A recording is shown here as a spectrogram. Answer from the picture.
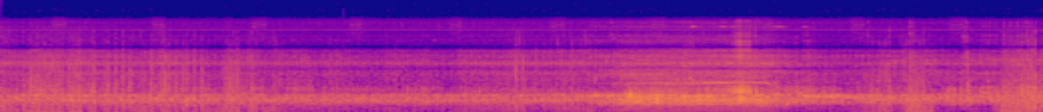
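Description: Aprilia SportCity scooter's engine running at low speed, getting louder for a couple of seconds about six seconds in as the scooter moves off.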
